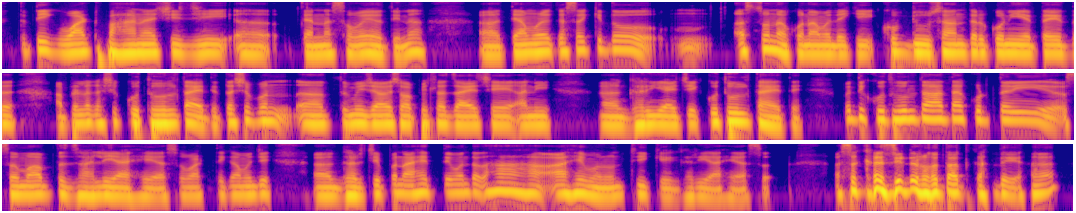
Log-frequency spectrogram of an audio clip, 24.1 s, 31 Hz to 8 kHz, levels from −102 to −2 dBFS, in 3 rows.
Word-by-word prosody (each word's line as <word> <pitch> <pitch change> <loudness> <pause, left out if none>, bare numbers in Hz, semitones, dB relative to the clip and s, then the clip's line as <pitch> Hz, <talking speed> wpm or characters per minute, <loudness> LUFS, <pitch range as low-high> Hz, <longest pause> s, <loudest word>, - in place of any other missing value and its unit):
तर 130 - -11
ती 155 - +4
एक 135 -4 -2
वाट 125 +2 +2
पाहण्याची 120 0 +4
जी 115 0 0
अ, 110 -1 -2 0.3
त्यांना 105 +1 +1
सवय 115 +1 +1
होती 100 -2 -2
ना, 125 +7 0 0.4
अ, 100 -1 -1
त्यामुळे 125 +2 +3
कसं 135 +4 -3
की - - -6
तो 160 - -2 0.4
अं, 85 +3 -10 0.3
असतो 150 +6 0
ना 150 -5 +4
कोणामध्ये 110 -2 +1
की 110 -1 -2
खूप 130 -1 -2
दिवसानंतर 120 +1 +2
कोणी 120 0 +2
येतंय, 115 +1 0
तर 120 -1 0 0.3
आपल्याला 125 +5 -2
कशी 125 - -4
कुतूहलता 125 0 +3
येते. 105 0 -3
तशी 135 +3 0
पण 155 -1 +1
अ, 120 -1 +1 0.2
तुम्ही 125 0 +2
ज्यावेळेस 120 0 +2
ऑफिसला 120 +1 -1
जायचे 110 0 -1
आणि 110 0 0 0.4
अ, 110 -1 -1
घरी 115 +1 +3
यायचे 110 +1 -1
कुतूहलता 140 -3 +4
येते. 100 -1 -3 0.3
पण 175 - -5
ती - - +1
कुतूहलता 175 +1 +2
आता 175 +1 0
कुठेतरी 155 - -3
समाप्त 125 +1 -1
झाली 115 0 0
आहे 105 -1 -2
असं 105 +3 -11
वाटते 110 +2 -8
का? 120 +1 -6
म्हणजे 120 +2 -2 0.3
अ, 110 0 -1
घरचे 110 +3 0
पण 140 -1 -2
आहेत 140 +2 +1
ते - - -5
म्हणतात, 145 0 -4
"हां, 165 -1 +2
हां,"आहे 135 0 +1
म्हणून. 110 -3 0
"ठीक 125 -3 -4
आहे, 100 -1 -7
घरी 105 +3 -7
आहे" 95 0 -7
असं, 95 - -14 0.5
असं 130 +7 +2
कान्सिडर 180 0 +8
होतात 140 +1 +7
का 130 - +1
ते? 115 -5 -1
हां. 135 +3 0
120 Hz, 185 wpm, -21 LUFS, 110-135 Hz, 0.5 s, कान्सिडर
